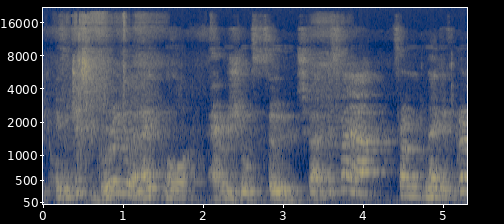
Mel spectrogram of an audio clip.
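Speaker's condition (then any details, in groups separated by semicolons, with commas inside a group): No condition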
